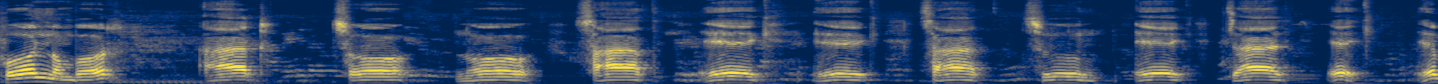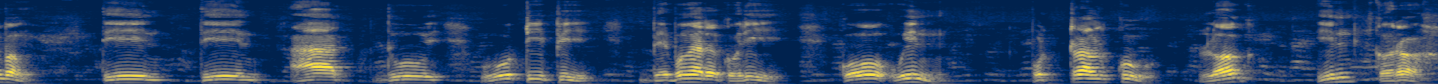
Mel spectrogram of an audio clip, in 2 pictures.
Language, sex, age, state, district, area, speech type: Odia, male, 45-60, Odisha, Balasore, rural, read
